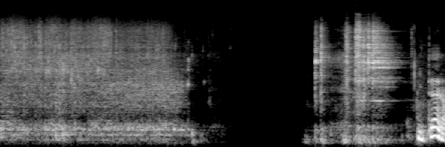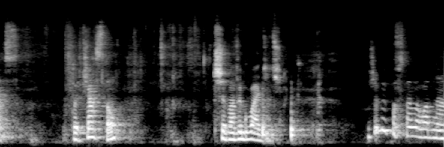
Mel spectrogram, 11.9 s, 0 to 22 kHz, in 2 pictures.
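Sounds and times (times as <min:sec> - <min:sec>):
water pouring from a tap into a sink: 0:00.0 - 0:02.9
speech: 0:05.6 - 0:06.2, 0:06.9 - 0:07.8, 0:08.8 - 0:09.9, 0:10.8 - 0:11.8.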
